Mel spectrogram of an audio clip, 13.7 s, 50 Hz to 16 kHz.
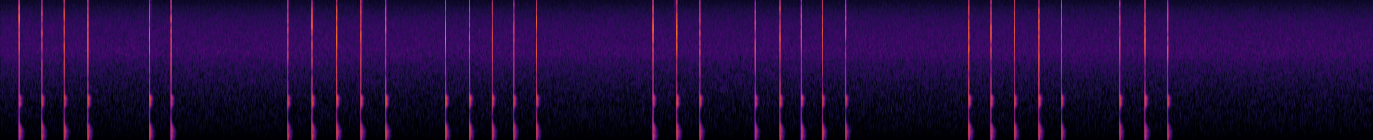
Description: Tap code, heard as knocks on wood, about 4 knocks a second. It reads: RZPX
